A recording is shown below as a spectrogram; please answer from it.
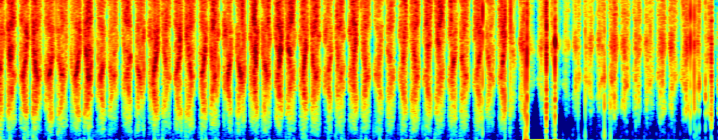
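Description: Serrated plastic tweezers rub and scratch a small, hollow white plastic earphone inline microphone remote in quick, steady back-and-forth strokes, about four per second. Each stroke gives a dry, bright, scratchy rasp. Just past the five-second mark, two louder, harsher scrapes cut through, and then the rubbing continues more softly.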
